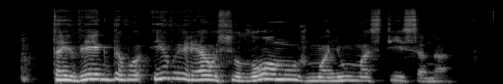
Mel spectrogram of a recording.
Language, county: Lithuanian, Kaunas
